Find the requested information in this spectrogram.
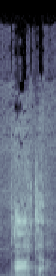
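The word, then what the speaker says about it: pater: Pata. You almost see the word papa there.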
